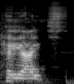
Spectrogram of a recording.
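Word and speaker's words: reais: um to the 500 so um 100 rails hites the money the money is R but it's spelled like real it's literally spelled r e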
